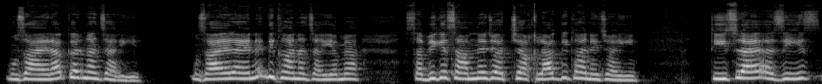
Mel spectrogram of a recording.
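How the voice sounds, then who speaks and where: A woman teacher patiently going through a textbook chapter, repeating and explaining each term and mixing in English words. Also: high-pitched.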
